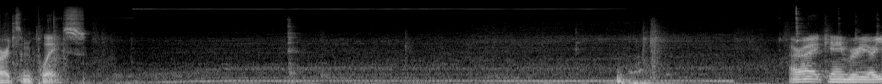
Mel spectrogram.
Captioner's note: quiet humming sound of the elevator going down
